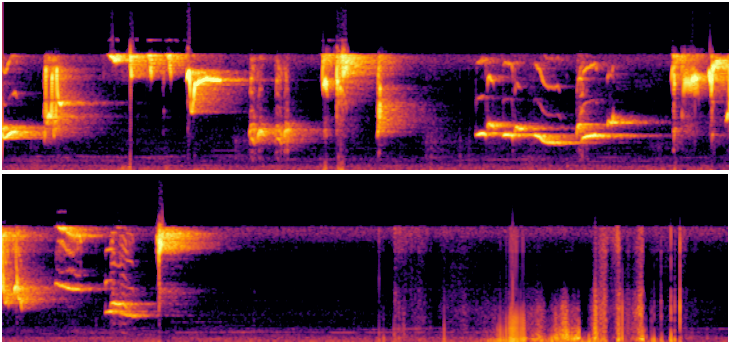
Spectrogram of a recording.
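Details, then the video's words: Chestnut-capped thrush (anis kembang) singing a string of high whistled and slurred phrases for about seven seconds, then quiet, followed by a low broadband rustling or scraping noise near the end. "Burung Anis kembang / Plontang Ngerol Non stop durasi panjang"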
